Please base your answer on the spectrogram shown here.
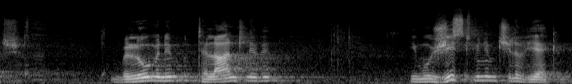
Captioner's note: speaking in foreign language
